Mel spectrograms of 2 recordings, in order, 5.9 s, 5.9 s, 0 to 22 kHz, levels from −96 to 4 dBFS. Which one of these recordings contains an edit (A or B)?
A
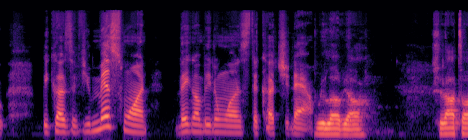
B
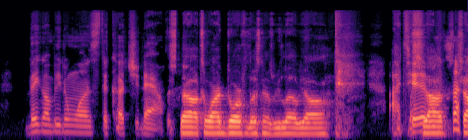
A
